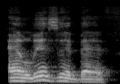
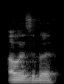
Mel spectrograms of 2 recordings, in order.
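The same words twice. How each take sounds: First: Every vowel is pronounced fully and clearly. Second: The unstressed vowels are reduced to schwa. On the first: The speaker calls it wrong. "you're not gonna say like Elizabeth" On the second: The speaker calls it right. "You're just gonna say Elizabeth"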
